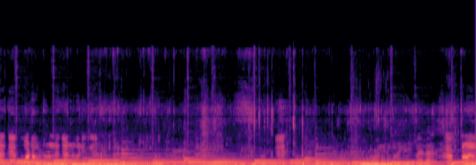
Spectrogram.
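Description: Background music with long held notes, possibly a song, since the recogniser picked up stray words like sung lyrics around it, over a continuous low rumbling noise.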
